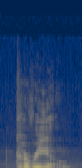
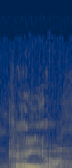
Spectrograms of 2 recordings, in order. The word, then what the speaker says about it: Carrillo: It's Carrillo. Carrillo. Carrillo. You can't put the double L Y sound with the R's.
